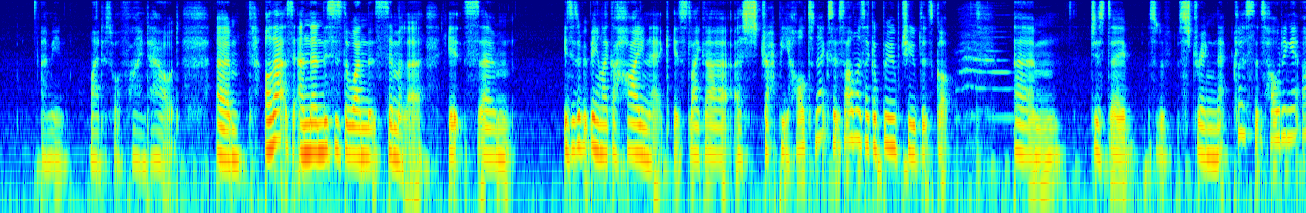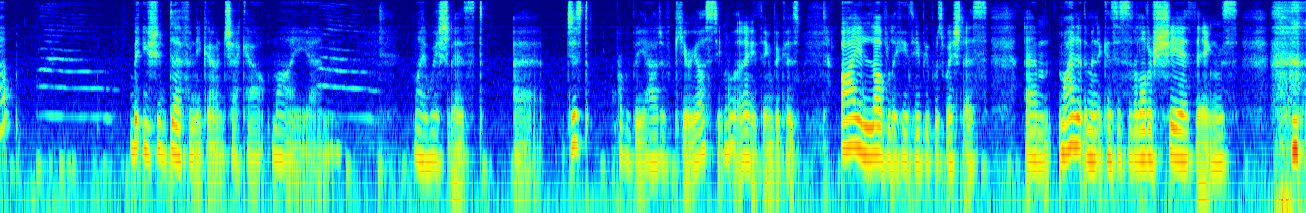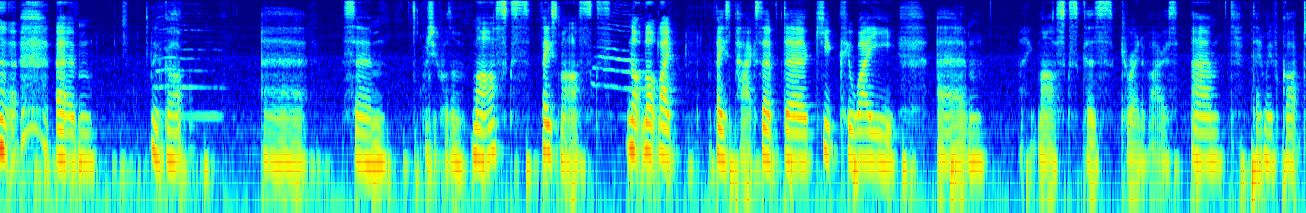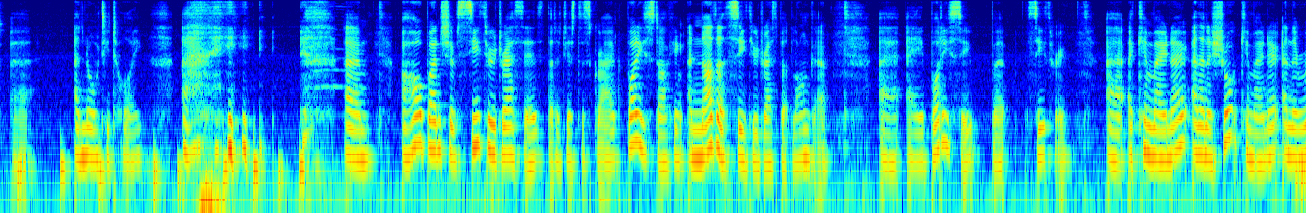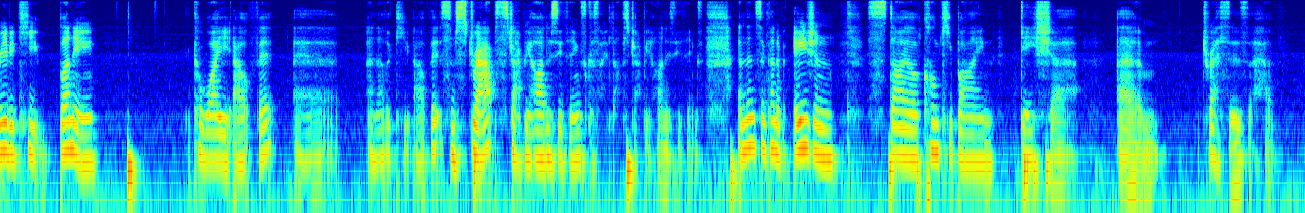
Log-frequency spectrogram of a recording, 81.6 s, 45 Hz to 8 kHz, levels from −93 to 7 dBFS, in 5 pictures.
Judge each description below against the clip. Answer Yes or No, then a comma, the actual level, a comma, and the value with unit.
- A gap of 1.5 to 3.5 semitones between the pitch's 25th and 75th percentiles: No, average, 5.1 semitones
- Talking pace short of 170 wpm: Yes, average, 150 wpm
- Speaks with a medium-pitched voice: Yes, medium, 165 Hz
